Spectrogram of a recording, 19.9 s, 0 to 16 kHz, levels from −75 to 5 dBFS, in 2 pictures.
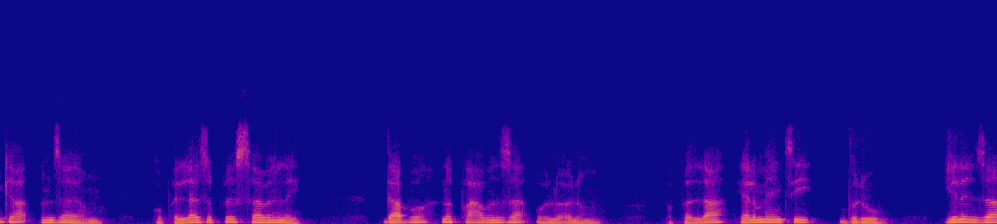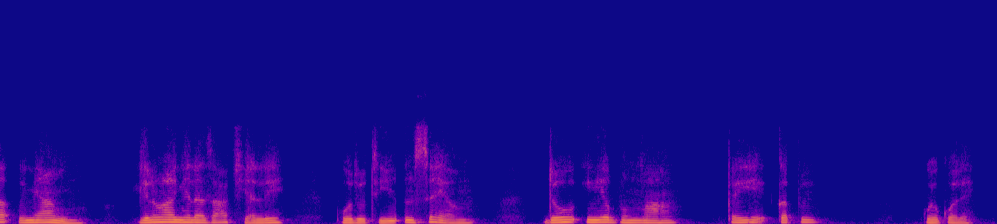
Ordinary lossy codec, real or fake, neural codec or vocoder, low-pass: Opus, 16 kbps; fake; codec, 16 kHz, about 1 kbps, DyCAST, with the encoder's durations; 7.2 kHz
